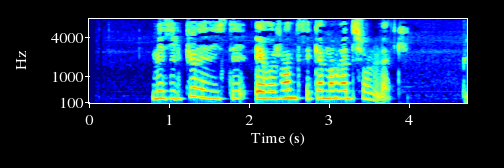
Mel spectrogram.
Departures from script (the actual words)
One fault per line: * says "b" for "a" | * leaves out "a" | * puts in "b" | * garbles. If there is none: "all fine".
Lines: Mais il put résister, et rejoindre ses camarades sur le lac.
all fine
